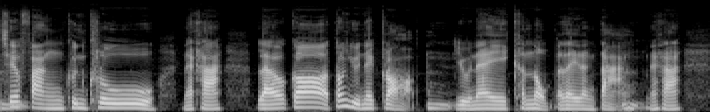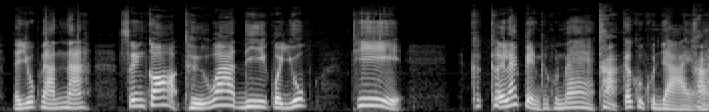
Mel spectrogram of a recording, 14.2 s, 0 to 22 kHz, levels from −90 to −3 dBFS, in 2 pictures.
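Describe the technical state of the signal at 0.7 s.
At 0.7 s the audio is intact, with no technical fault present at that moment.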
